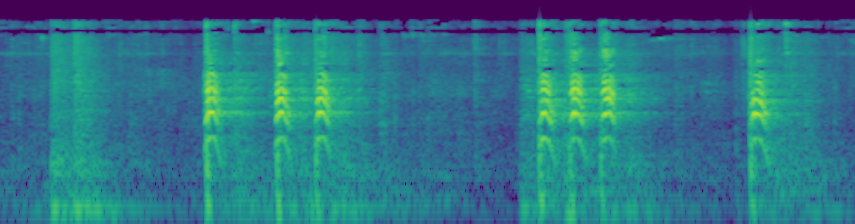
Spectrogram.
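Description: Gloved punches landing on a hanging leather punch bag in quick combinations, each hit paired with a short sharp shout of 'ha!'. A softer single hit comes first, then two runs of three hits, then one more near the end.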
